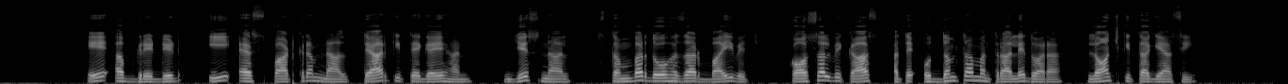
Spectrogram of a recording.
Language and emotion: Punjabi, neutral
